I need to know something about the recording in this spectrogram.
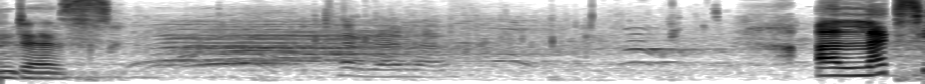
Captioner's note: audience cheering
